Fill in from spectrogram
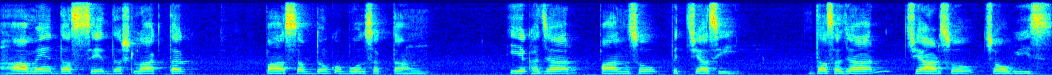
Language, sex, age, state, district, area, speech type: Hindi, male, 30-45, Rajasthan, Karauli, urban, spontaneous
